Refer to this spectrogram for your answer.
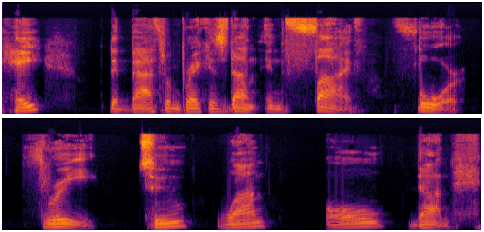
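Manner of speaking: slow, soothing, spellbinding hypnotic tone. Showing how to end a bathroom break with a countdown: hypnotic voice. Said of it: "the concept of hypnotic voice".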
